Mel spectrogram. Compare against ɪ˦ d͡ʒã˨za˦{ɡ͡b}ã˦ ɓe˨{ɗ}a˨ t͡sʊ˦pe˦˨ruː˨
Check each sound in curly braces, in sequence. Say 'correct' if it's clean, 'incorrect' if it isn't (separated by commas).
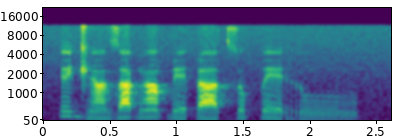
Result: incorrect, correct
